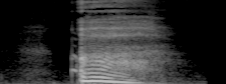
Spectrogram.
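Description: A single voiced sigh, starting a little under a second in and falling in pitch as it fades over about half a second.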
